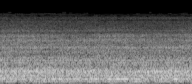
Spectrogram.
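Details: Goodman furnace starting after gas valve replacement: even whooshing burner roar over steady fan hum, no popping or hesitation; lights and runs normally.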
